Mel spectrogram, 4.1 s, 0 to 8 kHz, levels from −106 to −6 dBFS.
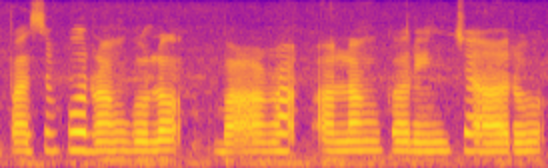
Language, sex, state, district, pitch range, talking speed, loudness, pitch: Telugu, female, Andhra Pradesh, Sri Satya Sai, 155-165 Hz, 60 wpm, -15 LUFS, 160 Hz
